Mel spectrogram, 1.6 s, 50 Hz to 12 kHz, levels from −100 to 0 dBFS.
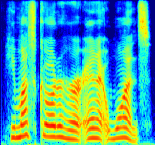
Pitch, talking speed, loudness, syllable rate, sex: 215 Hz, 310 wpm, -16 LUFS, 5.5 syllables/s, female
